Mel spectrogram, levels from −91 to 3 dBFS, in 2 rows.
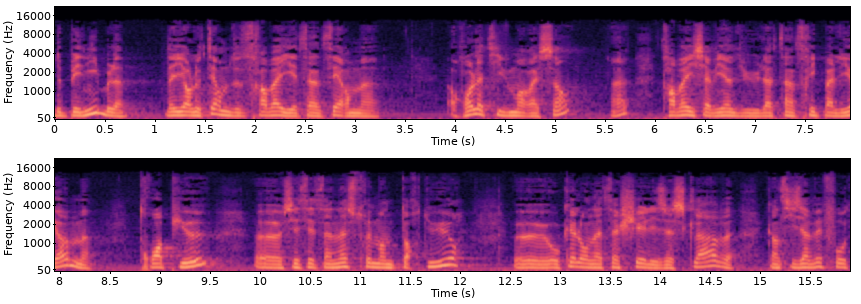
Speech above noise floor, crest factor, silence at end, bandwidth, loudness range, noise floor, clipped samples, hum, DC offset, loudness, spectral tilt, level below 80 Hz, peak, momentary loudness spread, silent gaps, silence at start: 24 dB; 14 dB; 0 s; 13.5 kHz; 1 LU; -42 dBFS; under 0.1%; none; under 0.1%; -18 LUFS; -5.5 dB/octave; -46 dBFS; -4 dBFS; 10 LU; none; 0 s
